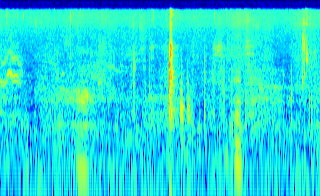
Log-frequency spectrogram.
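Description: Quiet knife work: a kitchen knife slicing through a seared steak on a plastic cutting board, with one sharp knock of the blade on the board about two seconds in and a softer one shortly after.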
